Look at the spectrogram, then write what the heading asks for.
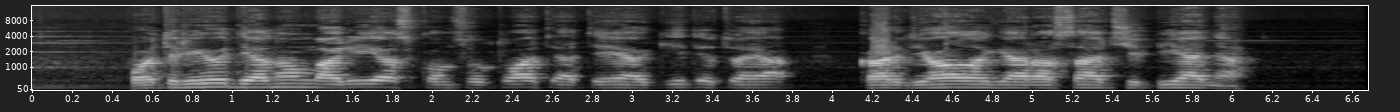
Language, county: Lithuanian, Kaunas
